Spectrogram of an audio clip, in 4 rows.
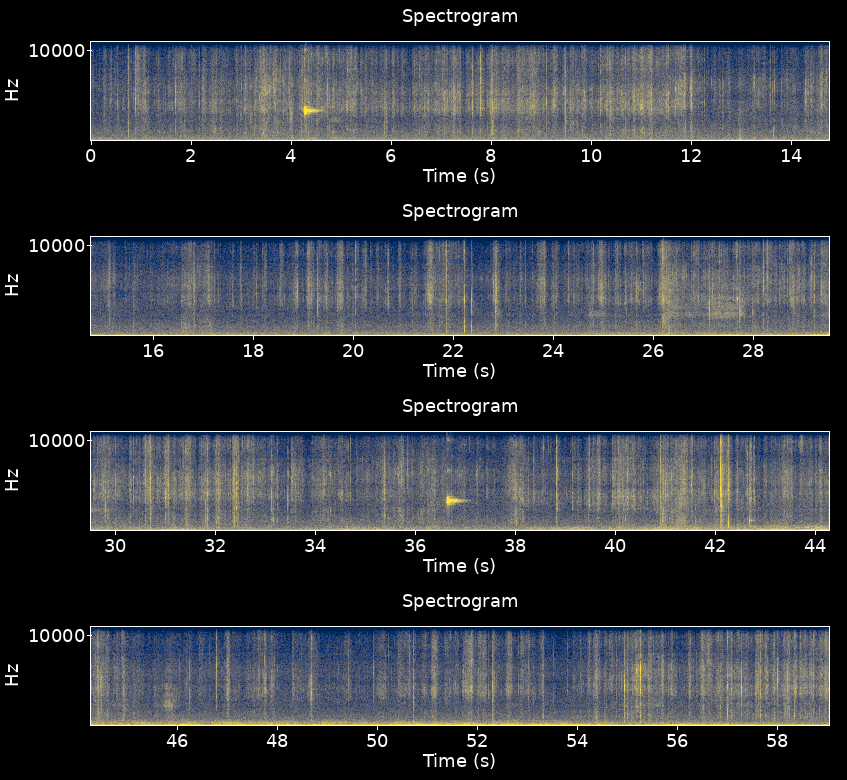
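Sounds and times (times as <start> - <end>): low steady hum: 0.0 - 59.0
paper rustling and crinkling: 0.0 - 59.0
high-pitched chirp: 4.2 - 4.7, 36.6 - 37.1.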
